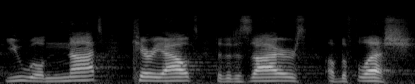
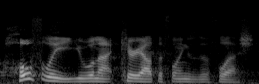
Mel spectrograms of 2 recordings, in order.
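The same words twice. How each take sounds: First: Slow, firm "you will not carry out", with "not" and "out" leaned on; emphatic promise. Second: Said in the usual way. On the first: Shown as a demonstration. Preacher stressing the sure promise to believers, emphatic. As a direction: stretch "out" and keep every word weighty and certain. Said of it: "very emphatic". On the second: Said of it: "No, what does it say there?".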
